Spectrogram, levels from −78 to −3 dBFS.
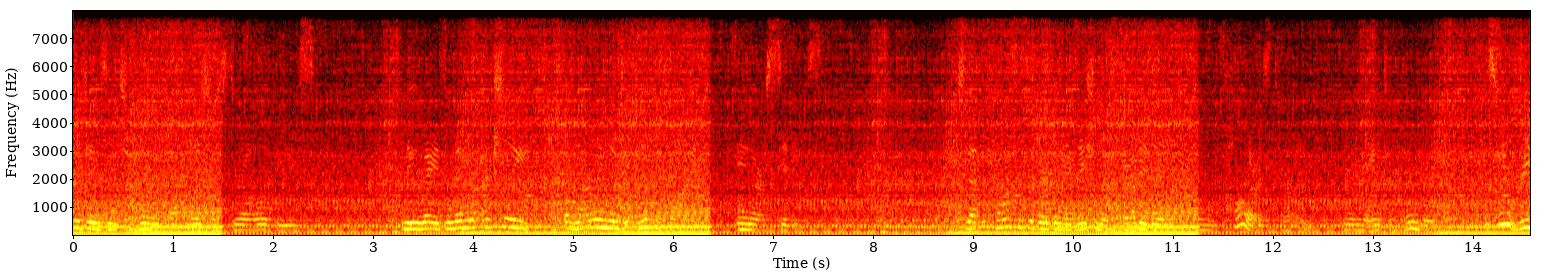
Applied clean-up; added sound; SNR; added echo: none; Accelerating, revving, vroom; -2 dB; reverberation time 0.7 s.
